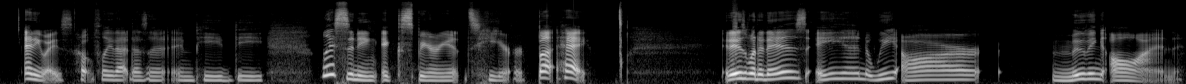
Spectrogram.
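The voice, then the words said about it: Congested, nasal voice. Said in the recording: “I'm going through a sinus infection, so very congested and nasally.”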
